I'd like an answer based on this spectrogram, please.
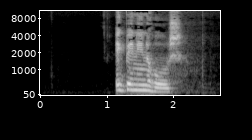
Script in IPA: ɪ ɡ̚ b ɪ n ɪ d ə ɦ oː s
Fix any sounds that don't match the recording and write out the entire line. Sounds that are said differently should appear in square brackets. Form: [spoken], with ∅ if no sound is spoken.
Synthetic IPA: ɪ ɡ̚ b ɪ n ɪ [n] ə ɦ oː s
